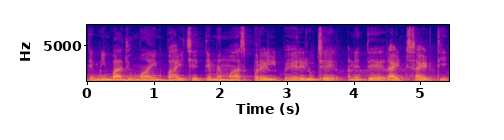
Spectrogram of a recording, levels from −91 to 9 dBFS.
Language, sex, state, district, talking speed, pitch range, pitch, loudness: Gujarati, male, Gujarat, Gandhinagar, 165 wpm, 135-140 Hz, 140 Hz, -18 LUFS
